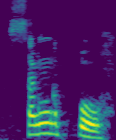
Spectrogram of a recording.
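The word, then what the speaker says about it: Tsangpo: संगप्पो। इसमें क्या है? टी साइलेंट है।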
